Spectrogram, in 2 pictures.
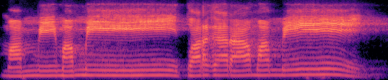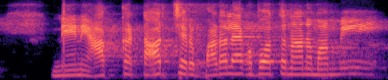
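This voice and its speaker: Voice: medium pitch, little pitch movement, unhurried, sharp tone. A performer voicing a whiny, put-upon little boy puppet who complains and pleads in exaggerated fashion. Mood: complaining. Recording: dull, reverberant hall sound.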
